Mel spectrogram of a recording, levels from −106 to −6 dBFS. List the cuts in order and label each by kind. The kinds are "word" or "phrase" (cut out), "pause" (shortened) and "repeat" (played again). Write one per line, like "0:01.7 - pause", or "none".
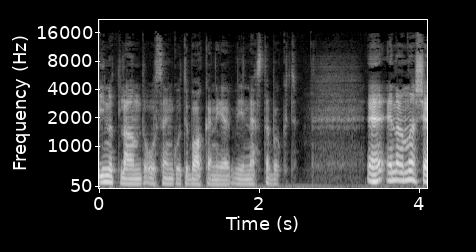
0:01.6 - word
